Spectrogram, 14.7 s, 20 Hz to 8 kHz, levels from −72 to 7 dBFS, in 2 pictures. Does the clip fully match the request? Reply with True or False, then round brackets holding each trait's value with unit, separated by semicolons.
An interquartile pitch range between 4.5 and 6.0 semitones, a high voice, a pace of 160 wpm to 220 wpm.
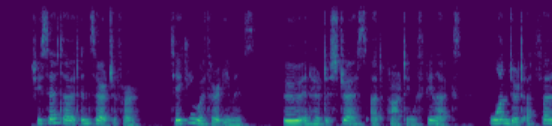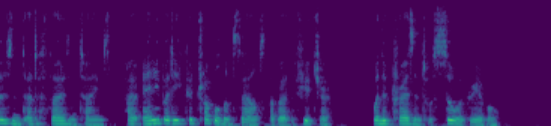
True (5.4 semitones; 195 Hz; 165 wpm)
